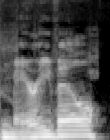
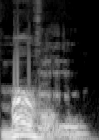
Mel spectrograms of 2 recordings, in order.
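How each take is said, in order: First: The name starts with a full 'Mary' sound. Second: The name starts with a short 'Mer' sound. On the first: This is how an outsider says it. The speaker calls it wrong. "he says Maryville" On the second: This is how locals say it. The speaker calls it right. "It's Merville"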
